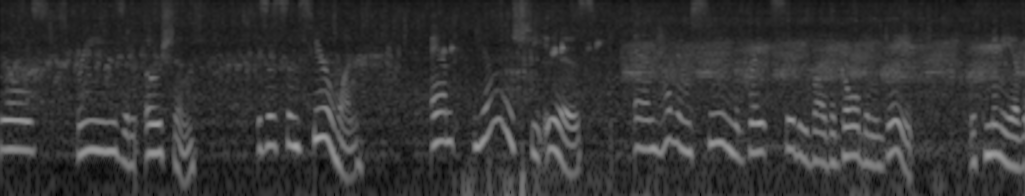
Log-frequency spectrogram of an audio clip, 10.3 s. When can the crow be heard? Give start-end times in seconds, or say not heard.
not heard.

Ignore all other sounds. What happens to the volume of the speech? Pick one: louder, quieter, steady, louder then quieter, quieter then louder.
steady.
